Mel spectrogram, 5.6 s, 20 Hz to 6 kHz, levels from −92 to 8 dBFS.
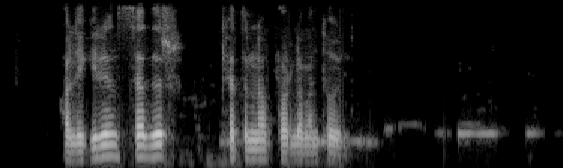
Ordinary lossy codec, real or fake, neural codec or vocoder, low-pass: Opus, 24 kbps; real; none; 5.4 kHz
